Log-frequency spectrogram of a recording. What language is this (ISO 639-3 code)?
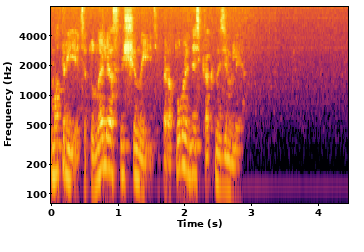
rus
